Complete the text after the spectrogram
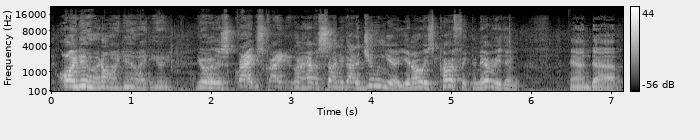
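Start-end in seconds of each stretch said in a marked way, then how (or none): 0.1-5.8 high, gushing congratulations; delighted friend. Acted. Brian congratulating Eric on his son, high and gushing. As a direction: bubble over with joy for him. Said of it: "Brian's like".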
